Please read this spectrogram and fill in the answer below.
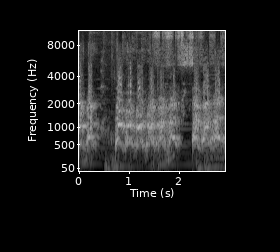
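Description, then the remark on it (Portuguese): A dog barks loudly, a few sustained, yappy barks in quick succession with brief pauses between them, no voices present. “O cachorro até quis participar agora.”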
